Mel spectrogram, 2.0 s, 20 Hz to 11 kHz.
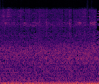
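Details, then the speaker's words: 1980 Triumph TR7, road test after ignition coil fix: steady deep drone pulling evenly in third gear at about 2000 rpm, no stumbles or misses; running nicely. "he's running quite nicely"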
